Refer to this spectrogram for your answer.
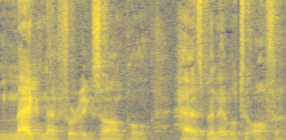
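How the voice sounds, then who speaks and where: The man's intonation is lively and his pace moderate, while audible room echo and noticeable background noise fill the recording. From Kenya. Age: 60s. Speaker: mayoral candidate and preacher. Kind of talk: interview.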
